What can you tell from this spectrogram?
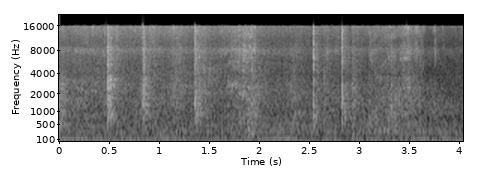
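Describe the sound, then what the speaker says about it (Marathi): Finely chopped tomato sautéing in oil in a pan for street-style anda ghotala, a soft steady sizzle with regular spatula taps and stirring scrapes against the pan, close and fairly quiet. "हा टोमॅटो आपल्याला नरम होईल तर परतवून घ्यायचा आहे"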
